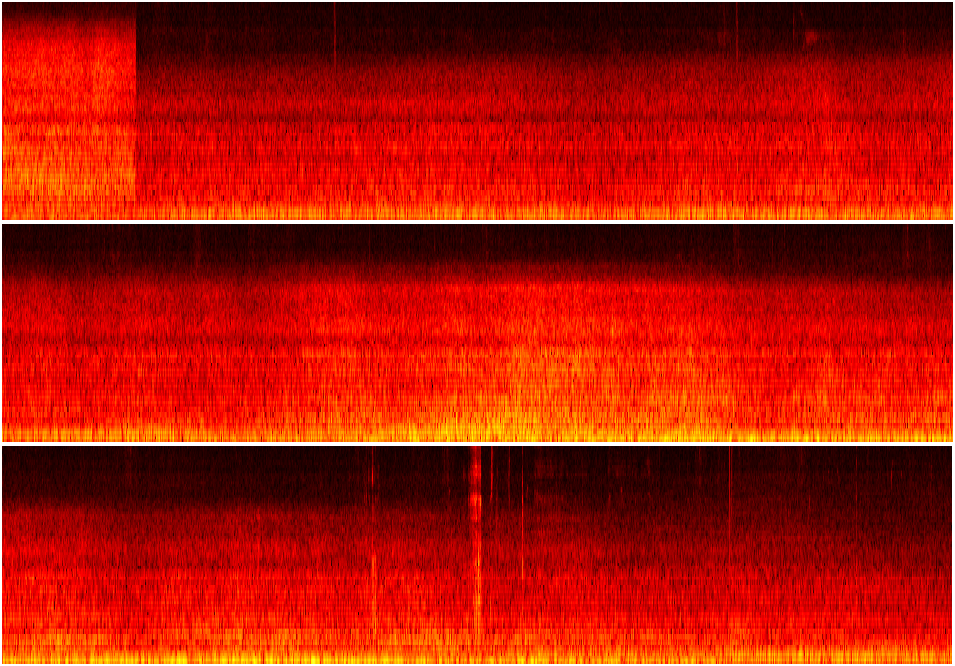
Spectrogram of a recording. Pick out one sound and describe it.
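A large jet airliner's engines roar loudly as it speeds down the runway and climbs away.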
